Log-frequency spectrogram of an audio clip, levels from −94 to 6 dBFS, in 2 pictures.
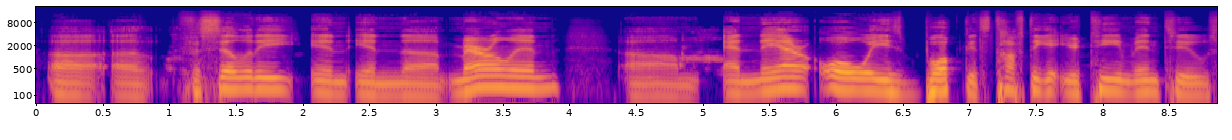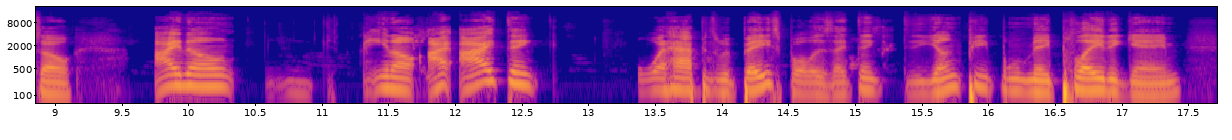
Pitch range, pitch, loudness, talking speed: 110-145 Hz, 125 Hz, -24 LUFS, 140 wpm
